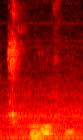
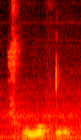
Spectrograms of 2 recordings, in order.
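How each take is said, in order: Both takes have the same delivery.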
